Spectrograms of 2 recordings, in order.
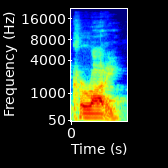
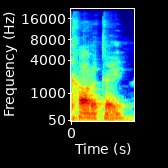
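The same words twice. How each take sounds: First: The word has an American-style pronunciation. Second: The word has a Japanese-style pronunciation. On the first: "the Americans pronounce it karate" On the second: "Okinawan Te became known as Karate"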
